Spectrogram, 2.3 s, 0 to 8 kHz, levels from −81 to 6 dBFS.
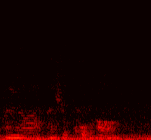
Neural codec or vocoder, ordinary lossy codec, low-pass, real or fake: none; MP3, 24 kbps; 7.2 kHz; real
